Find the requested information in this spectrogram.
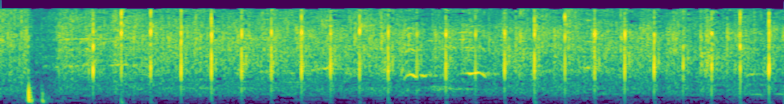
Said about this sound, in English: Clap your hands unto the Lord as you are seated in this place.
